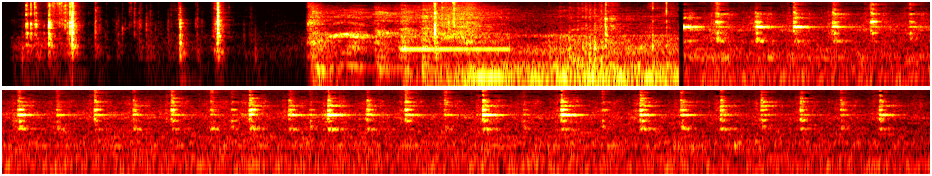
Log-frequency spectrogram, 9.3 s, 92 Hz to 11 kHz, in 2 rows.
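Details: 2009 GMC Sierra 1500 5.3: after starting, a sharp metallic tick about twice a second rides over the idle, from the starter pinion dragging on the flex plate. The owner first suspected a broken solenoid return spring, but the spring was fine.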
